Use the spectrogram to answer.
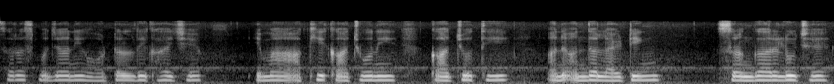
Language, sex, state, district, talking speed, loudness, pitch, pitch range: Gujarati, female, Gujarat, Valsad, 100 wpm, -17 LUFS, 195 Hz, 195-200 Hz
